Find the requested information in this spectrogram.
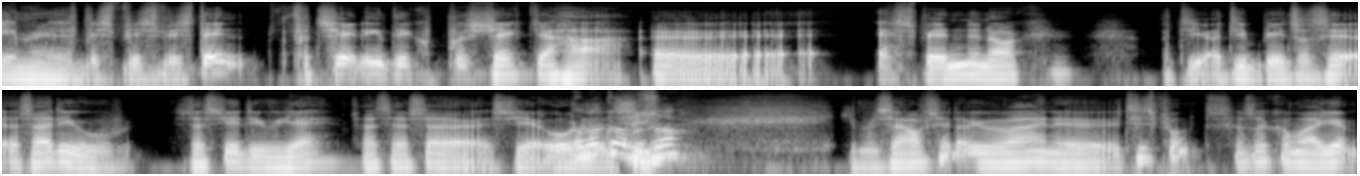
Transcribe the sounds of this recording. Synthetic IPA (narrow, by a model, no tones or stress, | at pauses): jæmənæsʋe̝sʋe̝sʋe̝sd̥enfɒt͡sʰel̰e̝ŋd̥e̝pʰʁo̝ɕeɡ̥̚d̥jɑ̈ɪɦɑ̰̈ø | æɐsb̥enənənɒ̽ɡ̥ | ɒ̽d̥iɒ̽d̥ib̥liɐe̝nd̥ʁɐs̬e̝̰ːɐðˠsɒ̽æɐd̥ijo̝ | sɒ̽siːɐd̥ijo̝jæsɒssɒsiɐʔɔ̰ɡɐdusɒ | jæmensɒ̽ɑ̈ʊsed̥ɐʋiɒʋ̥ɑ̈ːɪene̥t͡sʰiðˠsb̥ɔ̽ŋ̰d̥ɒ̽sɒ̽kʰɒ̽m̰ɐjɑ̈jem̰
